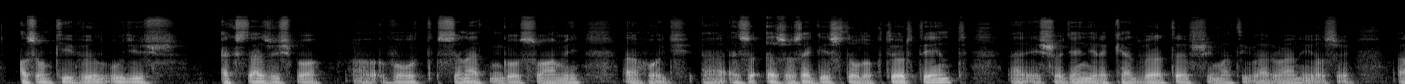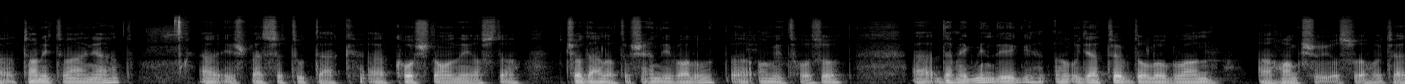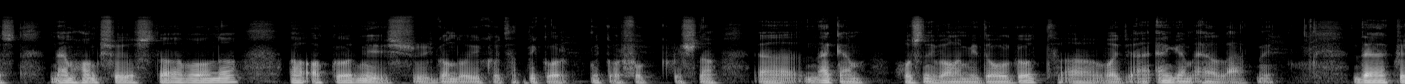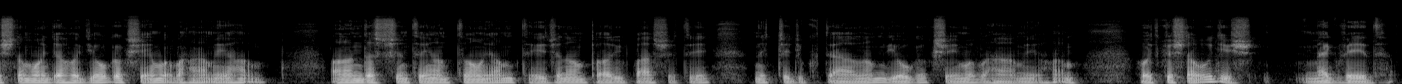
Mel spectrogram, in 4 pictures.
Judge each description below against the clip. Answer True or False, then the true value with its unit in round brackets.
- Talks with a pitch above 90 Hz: False (75 Hz)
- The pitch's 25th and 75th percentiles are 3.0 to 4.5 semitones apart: True (3.6 semitones)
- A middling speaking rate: False (100 wpm)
